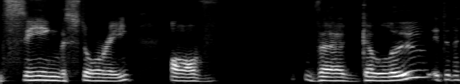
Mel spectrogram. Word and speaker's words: Galoo: mind and then seeing the story of the Galoo.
